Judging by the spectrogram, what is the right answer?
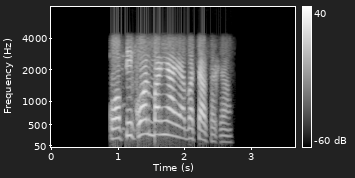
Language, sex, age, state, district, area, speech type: Maithili, female, 60+, Bihar, Madhepura, rural, conversation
